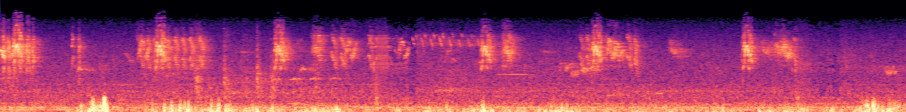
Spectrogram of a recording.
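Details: Sparrows at their nest, one male between two females, sending out bright chirps in scattered bursts, with a thump and steady low-pitched rumble throughout.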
